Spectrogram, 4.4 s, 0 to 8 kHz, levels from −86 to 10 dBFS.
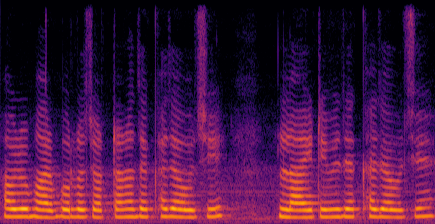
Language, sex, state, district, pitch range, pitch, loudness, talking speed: Odia, female, Odisha, Malkangiri, 260-275 Hz, 270 Hz, -14 LUFS, 95 wpm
